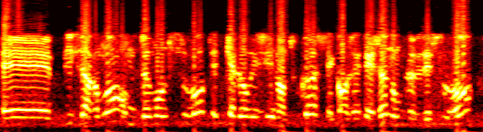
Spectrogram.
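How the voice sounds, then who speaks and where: A high-pitched man from France calls in to a radio show. He lays out his view earnestly, one point at a time. A faint hiss sits under his voice. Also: big pitch swings, quick pace, vocal fry, rough recording. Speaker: caller. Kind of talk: radio call-in.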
